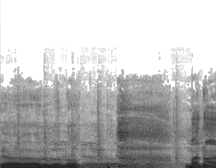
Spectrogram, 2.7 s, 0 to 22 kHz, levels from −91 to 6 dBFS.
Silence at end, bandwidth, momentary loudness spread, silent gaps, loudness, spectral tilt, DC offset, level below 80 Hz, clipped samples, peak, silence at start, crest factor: 0 s; 12 kHz; 9 LU; none; -11 LUFS; -5.5 dB/octave; under 0.1%; -42 dBFS; under 0.1%; 0 dBFS; 0 s; 10 dB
